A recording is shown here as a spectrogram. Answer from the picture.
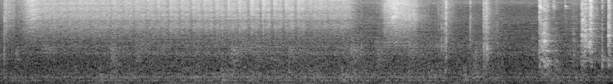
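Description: Vanilla sugar poured from a paper sachet into a pot of kiwi purée, a steady grainy hiss lasting about three and a half seconds, with a short burst of the same hiss near four seconds. Near the end a metal spoon clinks against the stainless steel pot as stirring begins.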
